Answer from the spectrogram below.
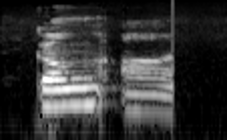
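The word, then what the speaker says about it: gong'an: G-O-N-G apostrophe A-N. How's that pronounced? – Gong-on.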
